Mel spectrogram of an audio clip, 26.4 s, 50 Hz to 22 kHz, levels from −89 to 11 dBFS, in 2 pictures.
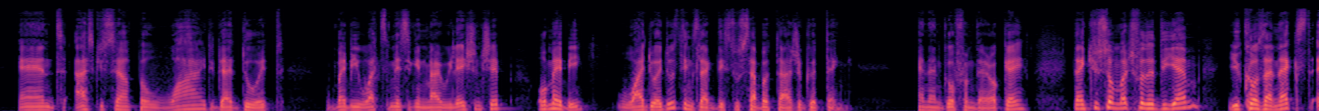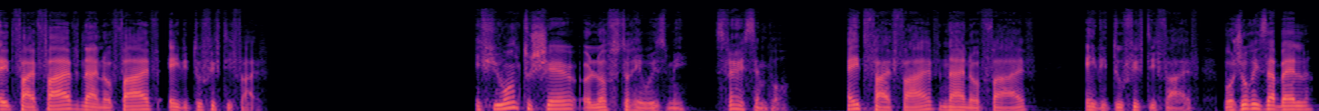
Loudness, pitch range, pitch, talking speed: -26 LUFS, 100-135 Hz, 110 Hz, 145 wpm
